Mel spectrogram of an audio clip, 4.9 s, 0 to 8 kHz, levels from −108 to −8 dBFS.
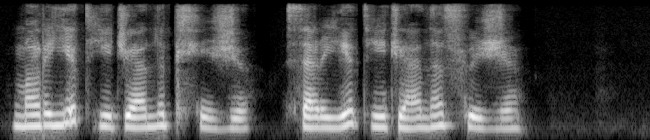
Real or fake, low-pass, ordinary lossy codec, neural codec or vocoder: fake; 7.2 kHz; AAC, 48 kbps; codec, 24 kHz, 1 kbps, SNAC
